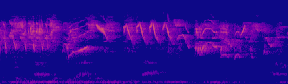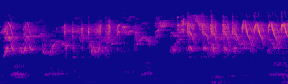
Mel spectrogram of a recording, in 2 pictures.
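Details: Lined seedeater in brown plumage from Pernambuco, Brazil, beginning to sing: a continuous, very high, fast twitter of sweeping chirps, buzzy notes and short trills, with brief pauses near two and five seconds and only faint low rumble.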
